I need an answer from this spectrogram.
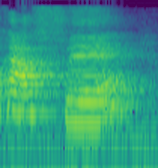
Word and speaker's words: café: Então, café, a sílaba tônica é fé, com som aberto.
